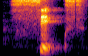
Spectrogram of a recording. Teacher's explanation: And then there's a like kind of a breathy TH, like in sixth.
